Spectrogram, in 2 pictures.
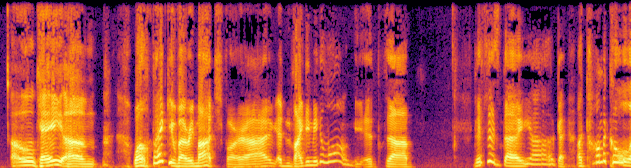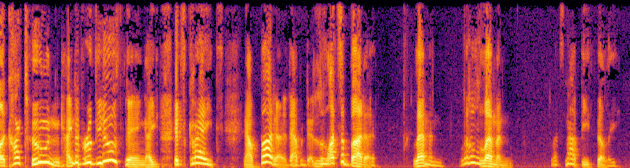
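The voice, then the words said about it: Cartoon Mad Hatter character voice. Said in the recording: “Why don't you close this episode as the Mad Hatter?”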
